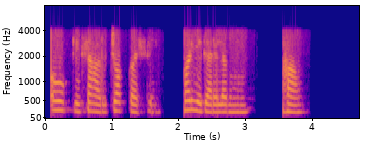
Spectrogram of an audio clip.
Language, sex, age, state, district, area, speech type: Gujarati, female, 18-30, Gujarat, Surat, rural, conversation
